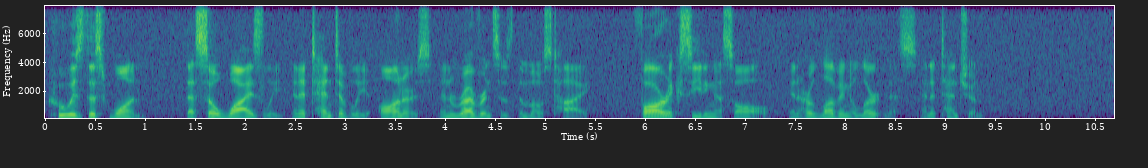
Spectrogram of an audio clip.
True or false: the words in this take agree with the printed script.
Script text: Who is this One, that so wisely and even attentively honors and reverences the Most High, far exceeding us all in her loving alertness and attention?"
false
